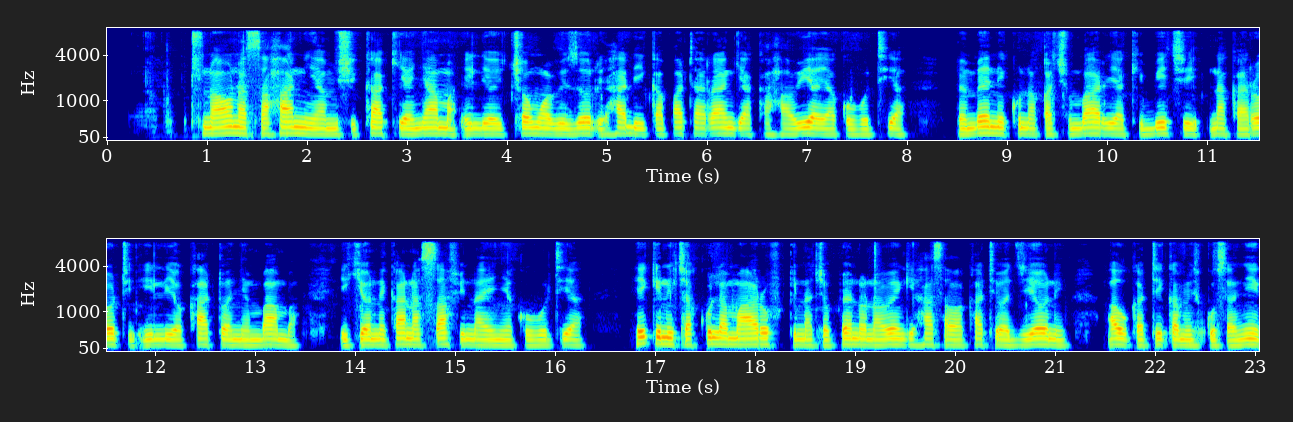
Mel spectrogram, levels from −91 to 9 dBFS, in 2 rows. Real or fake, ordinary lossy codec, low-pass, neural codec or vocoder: real; AAC, 48 kbps; 7.2 kHz; none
